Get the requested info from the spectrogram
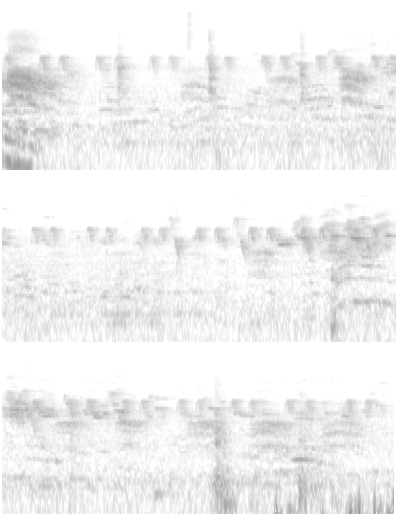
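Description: Birds chirping, many short calls in quick succession, with a low rumble near the end.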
